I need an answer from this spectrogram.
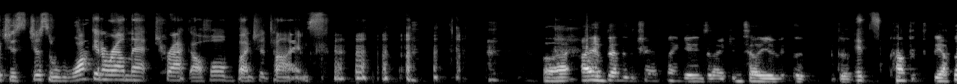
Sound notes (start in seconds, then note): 3.3 laughter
